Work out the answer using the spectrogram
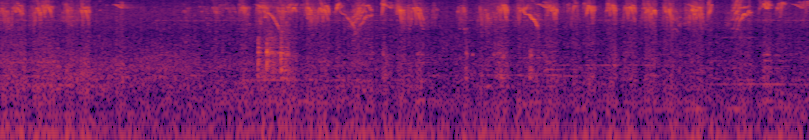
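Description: Small songbird giving rapid, high, thin squeaky notes, many of them sliding down in pitch, with one longer falling whistle about three seconds in, over a low steady rumble.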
